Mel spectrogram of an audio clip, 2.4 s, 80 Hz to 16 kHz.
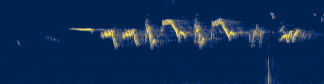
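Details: May 2022, male common redstart singing atop a spruce: a thin high starting note leads into a rapid run of swooping whistles, closing with a scratchy twitter.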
